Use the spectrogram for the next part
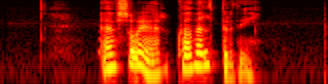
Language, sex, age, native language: Icelandic, female, 60-69, Icelandic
